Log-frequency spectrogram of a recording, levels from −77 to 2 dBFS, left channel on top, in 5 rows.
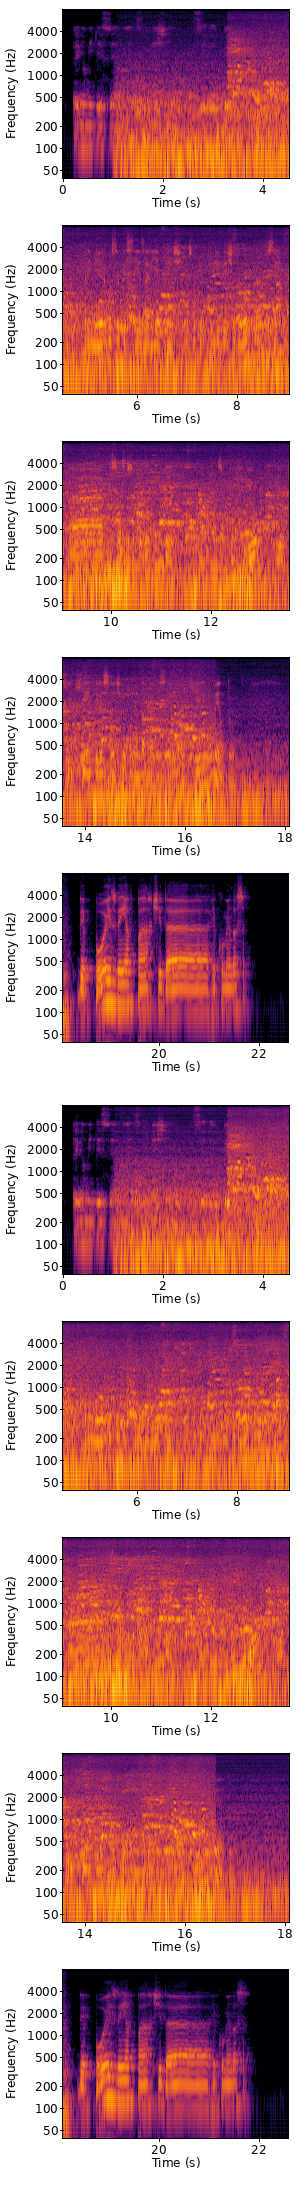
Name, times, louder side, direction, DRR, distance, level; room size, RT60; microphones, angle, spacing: voice 1, 0.2-3.5, right 1 dB, 40° right, 2 dB, 5.7 m, -28 dB
sound 1, 1.0-18.1, equal, 85° right, 7.2 m, -22 dB
sound 2, 3.3-16.6, right 4 dB, 25° right, 0.5 m, -21 dB
voice 2, 4.9-17.0 17.3-17.9 18.4-21.7, left 2 dB, 55° left, 9 dB, 1.5 m, -23 dB
16.0 x 13.5 x 3.0 m, 0.35 s
head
